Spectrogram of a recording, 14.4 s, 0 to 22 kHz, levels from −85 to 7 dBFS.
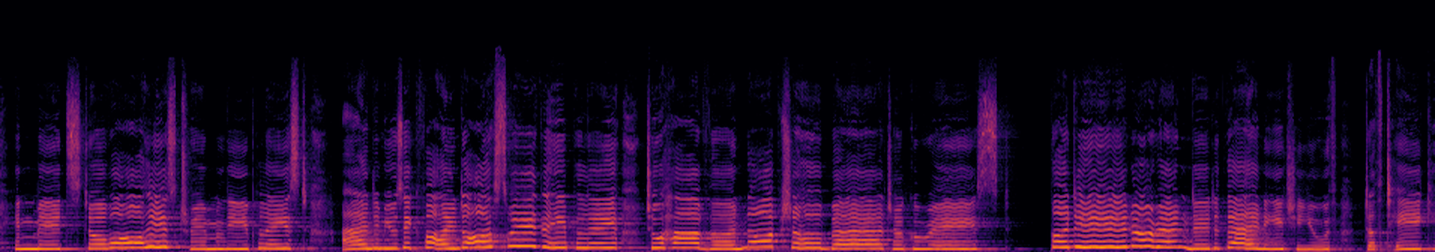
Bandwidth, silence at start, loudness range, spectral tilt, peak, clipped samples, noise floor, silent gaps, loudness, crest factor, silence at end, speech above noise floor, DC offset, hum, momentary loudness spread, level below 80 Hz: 16 kHz; 0.15 s; 2 LU; -1.5 dB/octave; -12 dBFS; under 0.1%; -60 dBFS; none; -25 LUFS; 12 dB; 0 s; 31 dB; under 0.1%; none; 9 LU; -62 dBFS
